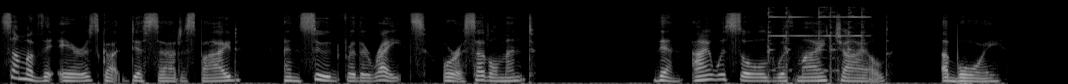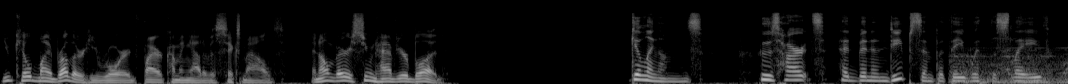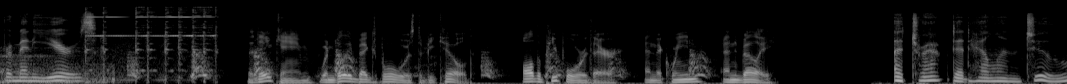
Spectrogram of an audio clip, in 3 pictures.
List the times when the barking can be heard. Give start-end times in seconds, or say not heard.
20.1-28.6.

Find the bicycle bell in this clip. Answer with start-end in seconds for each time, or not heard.
7.7-8.8, 22.2-23.6.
